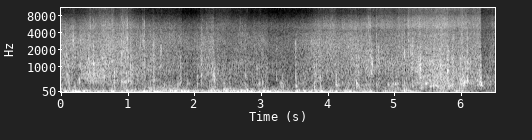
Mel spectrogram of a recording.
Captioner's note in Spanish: Sonido de pisadas de caballo en el lecho del río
